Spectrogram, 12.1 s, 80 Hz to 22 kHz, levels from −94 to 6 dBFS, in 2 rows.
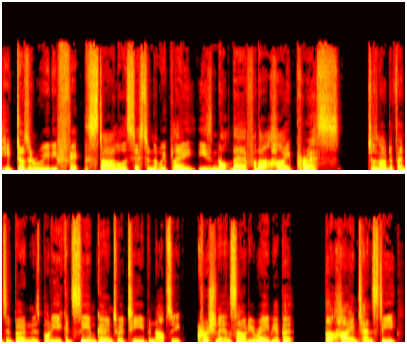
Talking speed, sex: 225 wpm, male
